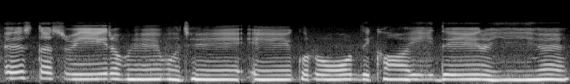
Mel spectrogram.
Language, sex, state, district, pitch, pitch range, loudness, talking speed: Hindi, female, Madhya Pradesh, Katni, 230 Hz, 220-235 Hz, -9 LUFS, 105 wpm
